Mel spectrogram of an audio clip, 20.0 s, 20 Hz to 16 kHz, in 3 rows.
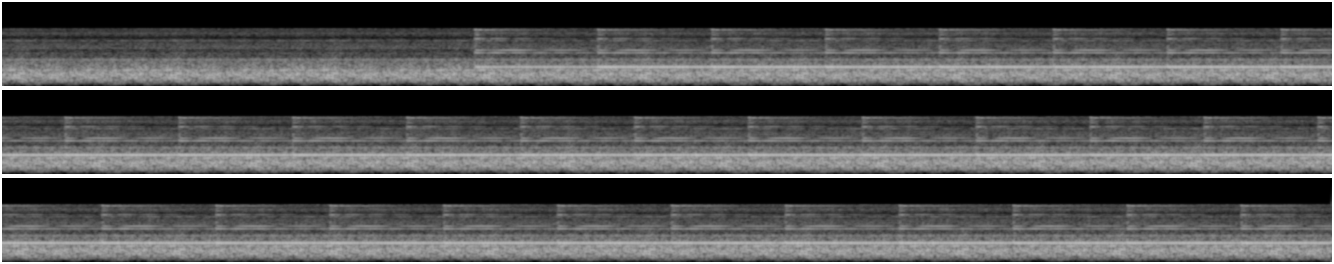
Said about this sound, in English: Now arriving from St. Louis on track 2, train number 6, now flying Virginian.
